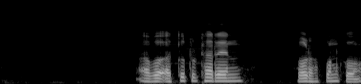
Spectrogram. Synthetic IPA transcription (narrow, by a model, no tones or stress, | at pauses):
abaət̪utuʈʰaɾɛn | hɔɽɦɔpɔnkɔ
